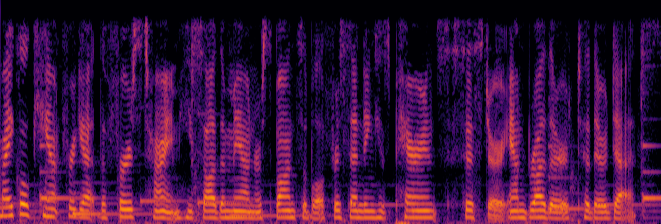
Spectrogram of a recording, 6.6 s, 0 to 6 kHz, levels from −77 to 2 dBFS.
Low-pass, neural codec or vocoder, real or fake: 5.4 kHz; none; real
